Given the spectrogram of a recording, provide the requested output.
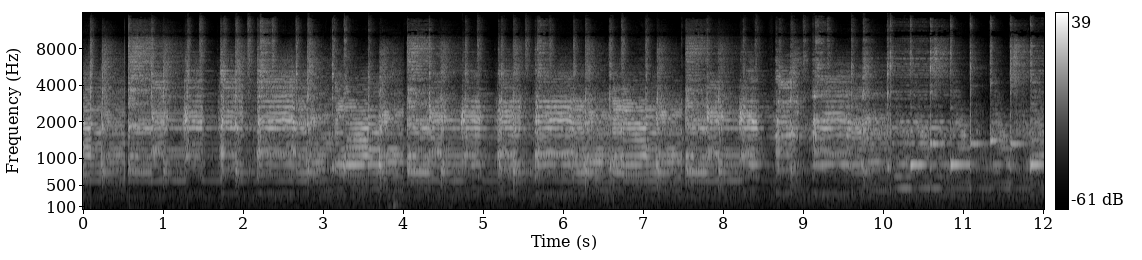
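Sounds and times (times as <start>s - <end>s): phone ringtone melody: 0.0s - 12.0s.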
